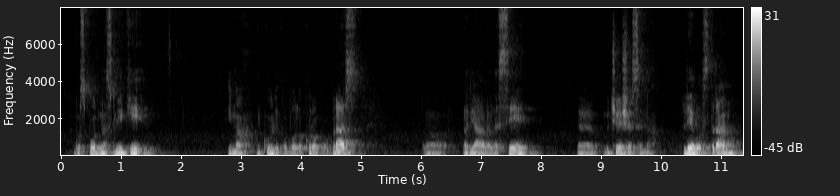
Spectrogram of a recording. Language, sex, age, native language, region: Slovenian, male, 30-49, Slovenian, Central Slovenia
